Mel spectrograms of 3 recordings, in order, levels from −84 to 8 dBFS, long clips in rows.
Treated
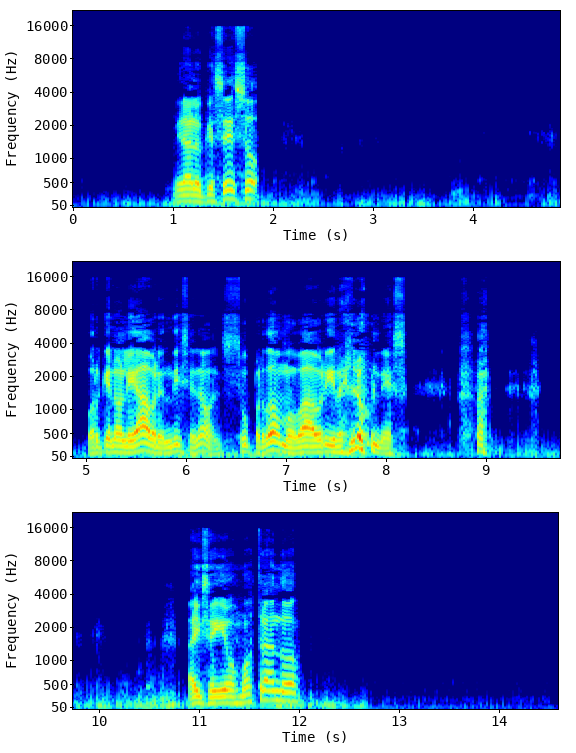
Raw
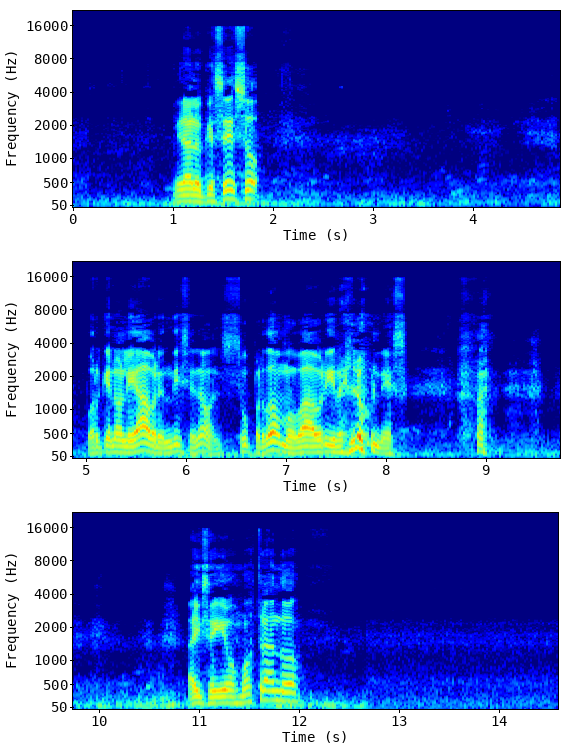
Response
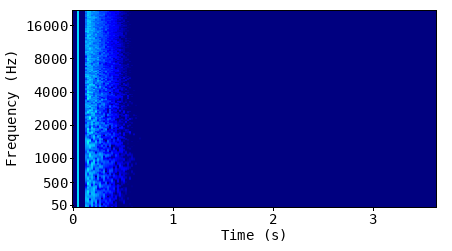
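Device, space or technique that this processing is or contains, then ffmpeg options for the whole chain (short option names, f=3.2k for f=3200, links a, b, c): voice memo with heavy noise removal: -af "anlmdn=0.0251,dynaudnorm=f=610:g=11:m=11.5dB,volume=-1dB"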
